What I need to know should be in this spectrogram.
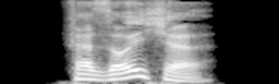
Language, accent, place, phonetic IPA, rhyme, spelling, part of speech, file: German, Germany, Berlin, [fɛɐ̯ˈzɔɪ̯çə], -ɔɪ̯çə, verseuche, verb, De-verseuche.ogg
- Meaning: inflection of verseuchen: 1. first-person singular present 2. first/third-person singular subjunctive I 3. singular imperative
